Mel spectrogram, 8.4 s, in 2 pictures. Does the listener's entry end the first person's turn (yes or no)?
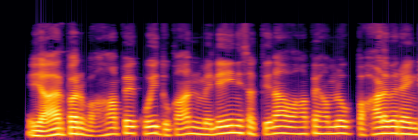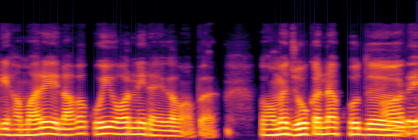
no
